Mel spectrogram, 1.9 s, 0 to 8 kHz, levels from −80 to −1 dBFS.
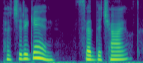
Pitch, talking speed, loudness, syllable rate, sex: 200 Hz, 190 wpm, -17 LUFS, 4.2 syllables/s, female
